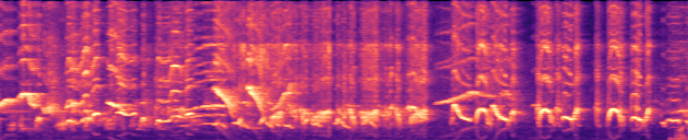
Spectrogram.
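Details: Loud, varied whistled song of a caged Chinese hwamei its owner has not heard for a long while: rapid sweeping slurs, then a string of repeated looping notes toward the end.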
